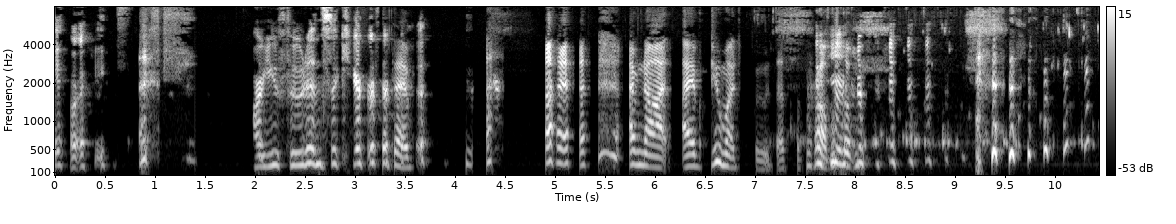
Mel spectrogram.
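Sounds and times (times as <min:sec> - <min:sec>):
laughter: 0:00.0 - 0:01.2, 0:07.3 - 0:10.4
speech: 0:00.0 - 0:10.0
wine being poured: 0:07.3 - 0:10.4.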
